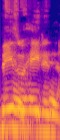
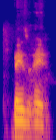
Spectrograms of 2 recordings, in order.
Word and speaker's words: Basil Hayden: Someone asks me about my favorite bourbon, I say Basil Hayden. – Yeah. – You don't say it like that, though. You say Basil Hayden. – Basil Hayden, I tell you, what.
